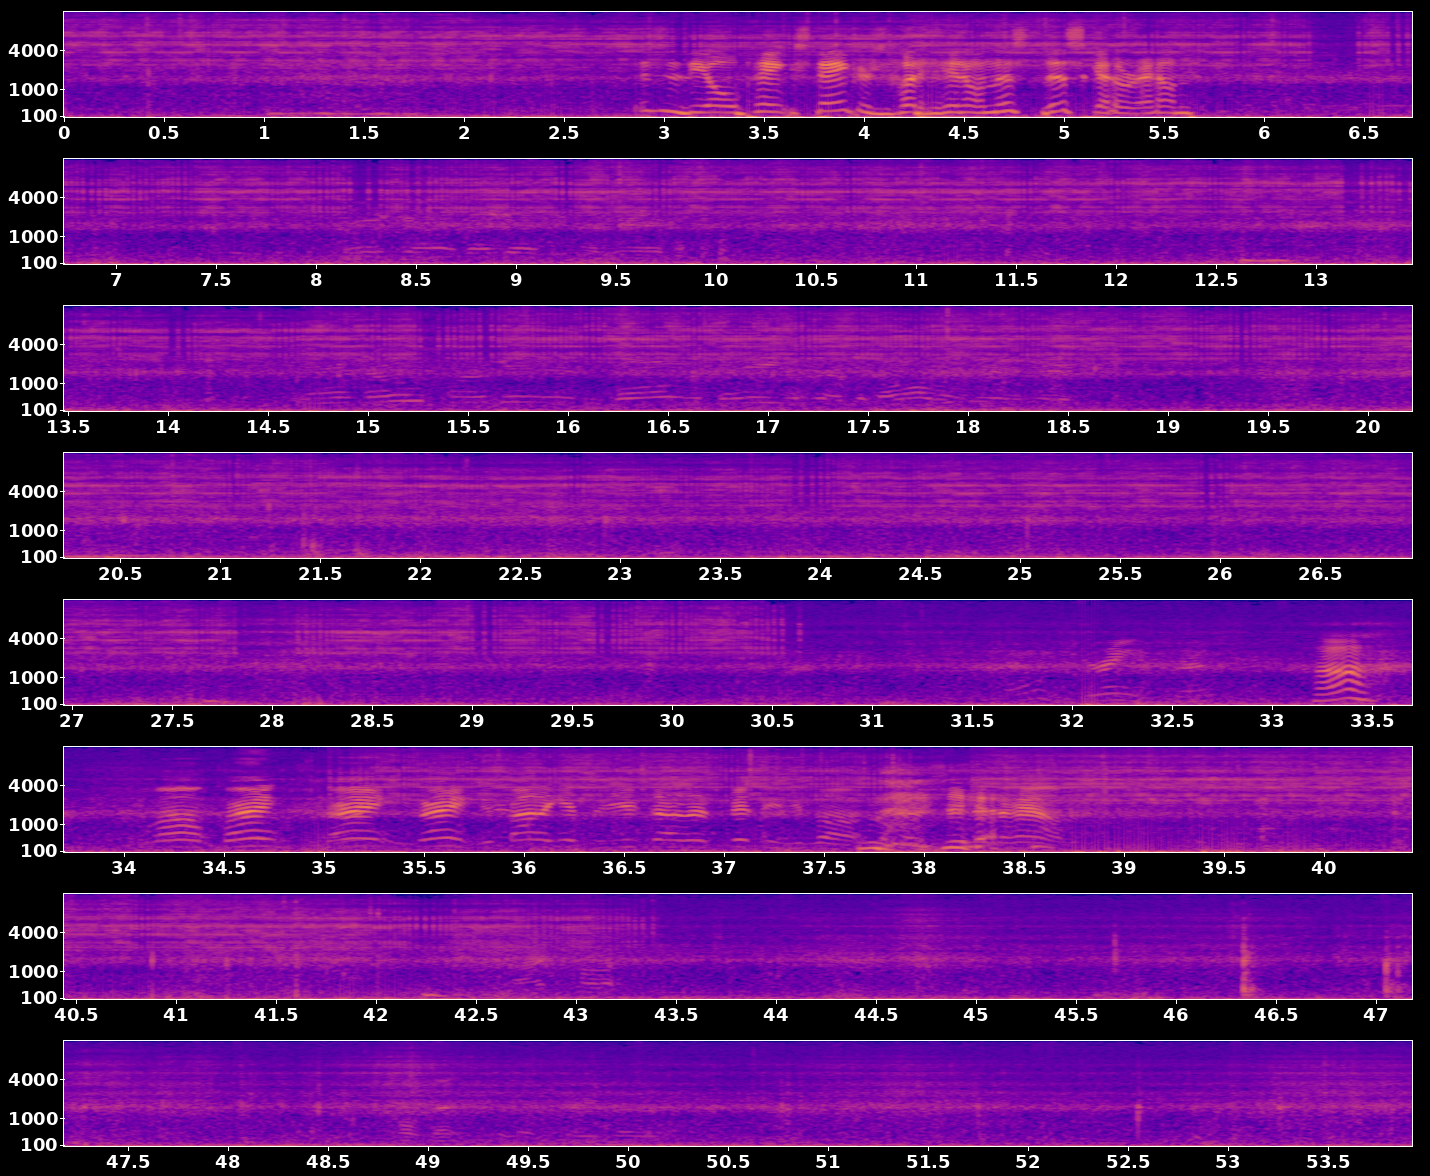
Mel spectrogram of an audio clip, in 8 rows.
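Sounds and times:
water noise: 0.0 - 53.9
wind: 0.0 - 53.9
people's voices and laughter: 37.4 - 38.7.

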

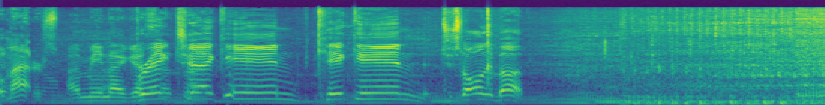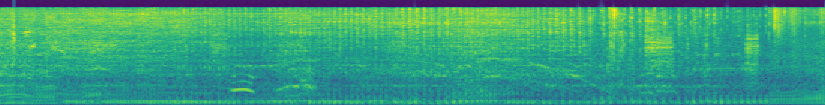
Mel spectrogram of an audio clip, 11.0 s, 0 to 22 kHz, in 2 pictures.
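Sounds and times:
small motorcycle engine running: 4.1 - 11.0
faint voices: 6.9 - 10.5.

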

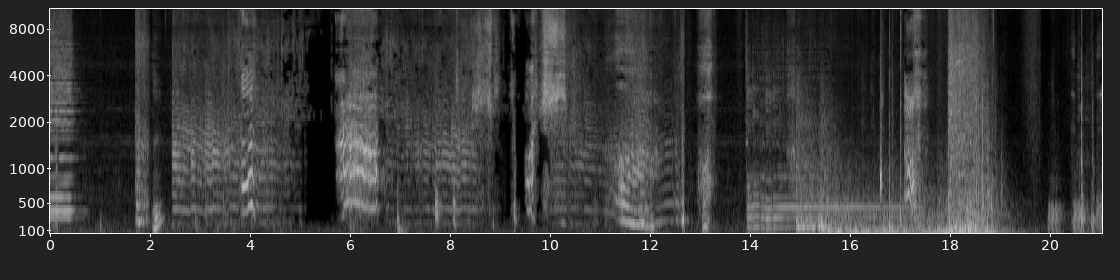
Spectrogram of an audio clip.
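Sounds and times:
moans and grunts: 11.2 - 12.1, 17.0 - 17.7.

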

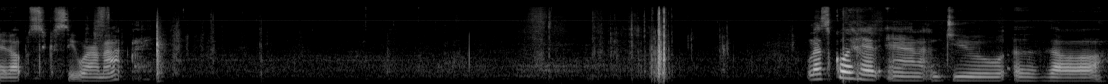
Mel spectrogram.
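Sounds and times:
paper rustle: 0.8 - 3.1.

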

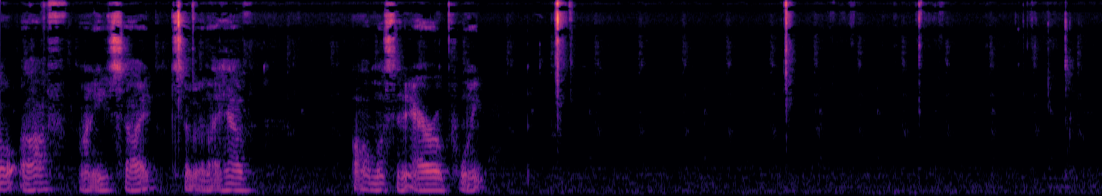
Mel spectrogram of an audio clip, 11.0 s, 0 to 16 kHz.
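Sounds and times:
scissors snipping: 5.4 - 5.8, 7.8 - 8.1, 9.0 - 9.5.

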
